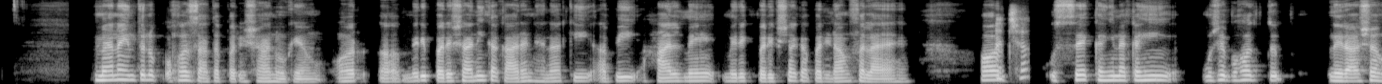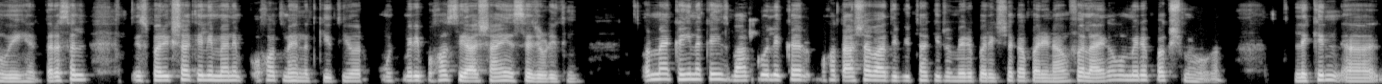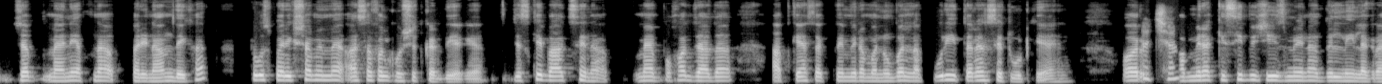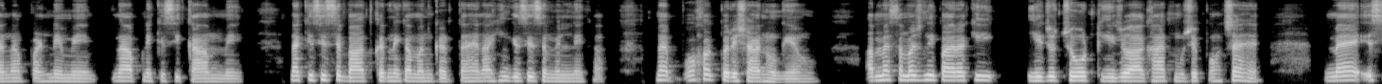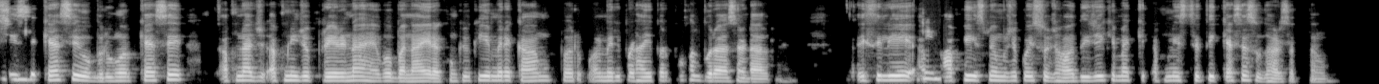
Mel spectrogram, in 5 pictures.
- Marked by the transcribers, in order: none
- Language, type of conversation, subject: Hindi, advice, चोट के बाद मैं खुद को मानसिक रूप से कैसे मजबूत और प्रेरित रख सकता/सकती हूँ?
